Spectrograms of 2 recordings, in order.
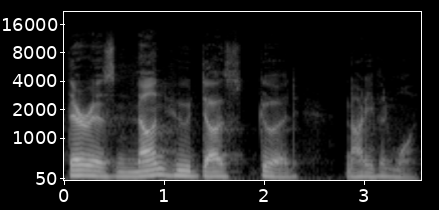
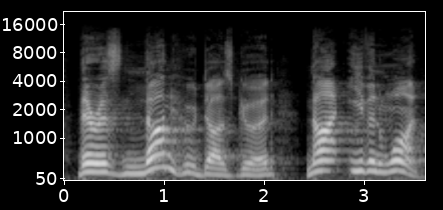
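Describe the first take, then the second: First: Quiet restatement. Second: Loud proclamation. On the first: Preacher gently repeating the verse to the church, soft. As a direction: lower the voice and let it land. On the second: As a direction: hammer it out like a proclamation. Proclaiming gospel truth, Romans three. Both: Acted.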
